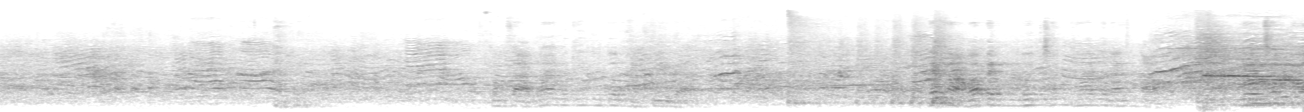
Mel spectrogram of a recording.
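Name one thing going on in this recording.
A young man sings into a microphone through loudspeakers in an echoing room.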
